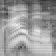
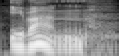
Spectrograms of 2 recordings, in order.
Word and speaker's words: Ivan: So the typical English spelling would be Ivan. You are correct in assuming that. But my dad's Argentinian. My parents met in Spain. So I go by Iván, the Spanish pronunciation.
